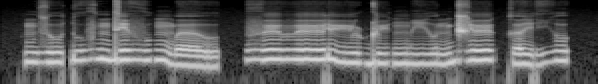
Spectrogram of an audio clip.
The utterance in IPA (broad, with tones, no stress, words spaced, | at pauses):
nzu˨ɗṳ˦vnde˦vu˦ ŋ͡məː˨u̯ | vø˦βøː˦ɾyː˨ ɖy˨ ŋ͡miː˨u̯nd͡ʒøː˦ kə˨i̯ɾi̤˦u̯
